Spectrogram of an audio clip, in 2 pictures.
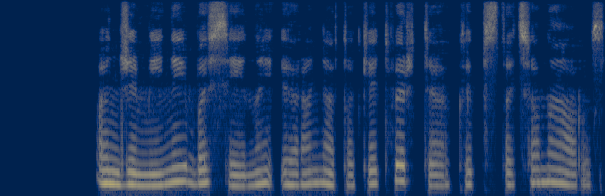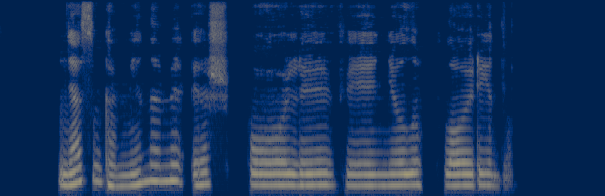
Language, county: Lithuanian, Panevėžys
